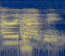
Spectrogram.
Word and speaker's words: Ariadne: King Arthur's son's name is Anwil, and the daughter's name is Ariadne Pendragon. Did I pronounce that name correctly? Yes. Okay. Yes, Ariadne.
